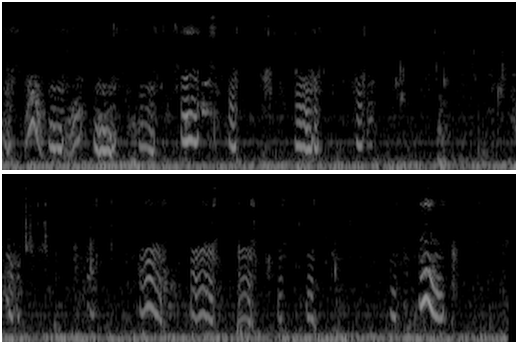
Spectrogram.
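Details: Young Chihuahua puppy making bursts of thin, wavering squeaks and whines with small gaps between them, some notes bending up then dropping, over a constant low background rumble.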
